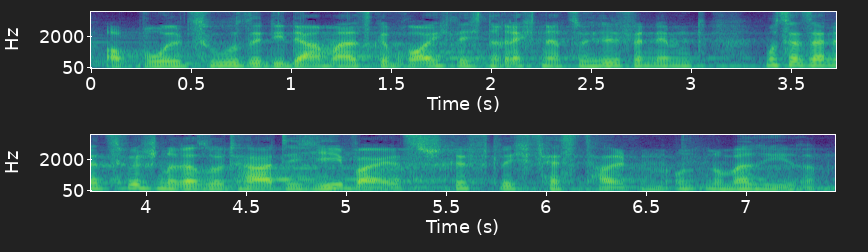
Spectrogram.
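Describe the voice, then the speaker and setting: A man's voice: medium pitch, moderate pace, few pauses, fairly bright tone. A man reading scripted documentary narration as the narrator of a live radio feature. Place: live stage performance in a hall. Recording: echoey hall, long reverb, some music.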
